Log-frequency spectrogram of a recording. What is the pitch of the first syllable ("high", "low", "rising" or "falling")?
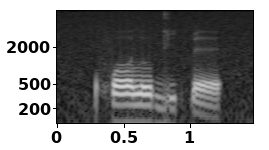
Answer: high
